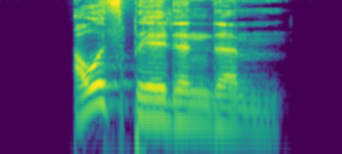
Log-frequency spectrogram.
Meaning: strong dative masculine/neuter singular of ausbildend
- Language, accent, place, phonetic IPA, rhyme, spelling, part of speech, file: German, Germany, Berlin, [ˈaʊ̯sˌbɪldn̩dəm], -aʊ̯sbɪldn̩dəm, ausbildendem, adjective, De-ausbildendem.ogg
